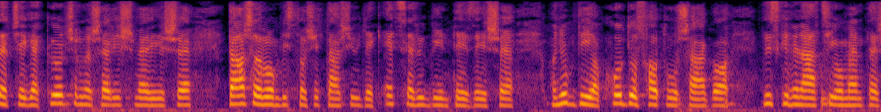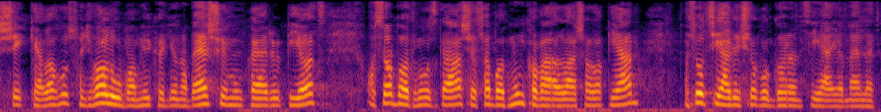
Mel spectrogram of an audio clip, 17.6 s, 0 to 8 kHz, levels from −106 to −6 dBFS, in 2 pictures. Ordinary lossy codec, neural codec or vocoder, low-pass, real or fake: none; codec, 16 kHz, 4 kbps, FreqCodec, smaller model; none; fake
